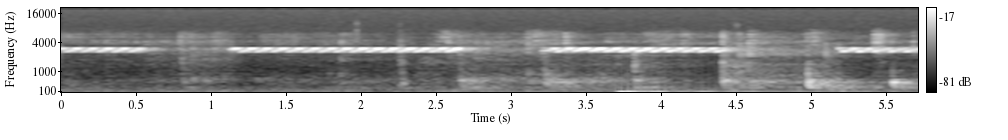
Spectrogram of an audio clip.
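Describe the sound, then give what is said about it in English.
A high, pulsing electronic alarm sounds in repeated bursts about a second long, broken by short pauses, with faint background noise and no talking. “Red alert. Alarm. Alarm.”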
